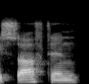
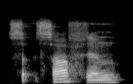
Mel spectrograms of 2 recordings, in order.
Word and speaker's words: soften: the line where we soften soften I'm saying it yeah I'm not supposed to pronounce the T um and then we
